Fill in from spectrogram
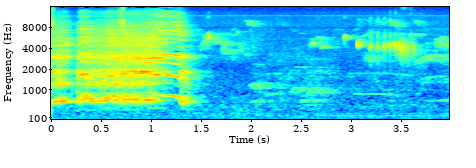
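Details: Rooster crowing loudly, interrupting a singing swallow known locally as andorinha tesoura: one long, harsh, harmonic crow lasting over a second, then quieter rapid chirping trills from small birds in the background.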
